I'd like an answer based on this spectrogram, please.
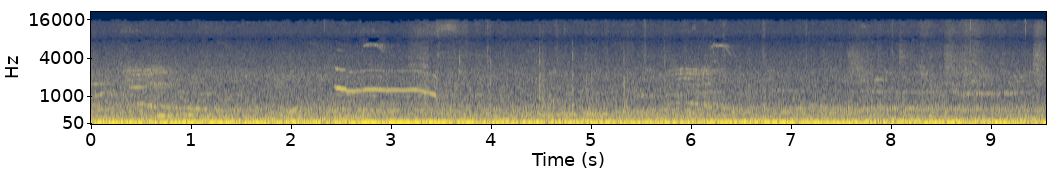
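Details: Domestic cat giving soft, short meows: one drawn-out mew slides downward near the middle, with a few fainter mews before and after, over a constant low rumbling hum and light background noise.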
